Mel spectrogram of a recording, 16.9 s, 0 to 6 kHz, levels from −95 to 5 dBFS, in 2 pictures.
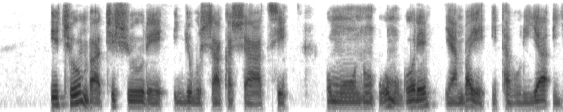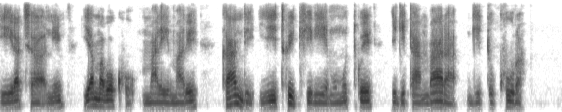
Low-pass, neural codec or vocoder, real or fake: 5.4 kHz; none; real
